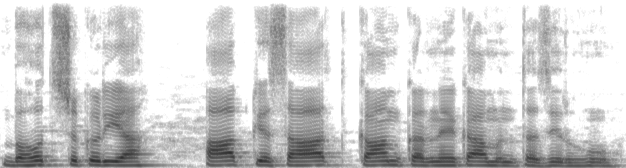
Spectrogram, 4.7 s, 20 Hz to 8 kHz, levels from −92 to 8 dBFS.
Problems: none marked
